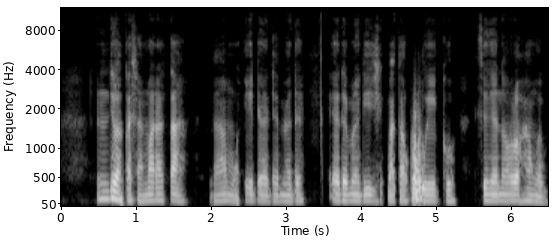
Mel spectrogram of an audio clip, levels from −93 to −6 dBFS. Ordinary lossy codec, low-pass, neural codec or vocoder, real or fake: none; 10.8 kHz; codec, 44.1 kHz, 3.4 kbps, Pupu-Codec; fake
